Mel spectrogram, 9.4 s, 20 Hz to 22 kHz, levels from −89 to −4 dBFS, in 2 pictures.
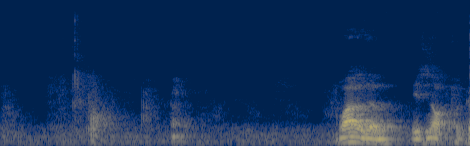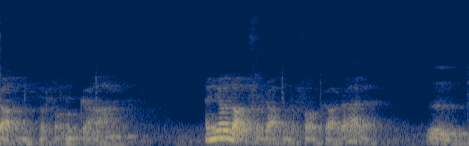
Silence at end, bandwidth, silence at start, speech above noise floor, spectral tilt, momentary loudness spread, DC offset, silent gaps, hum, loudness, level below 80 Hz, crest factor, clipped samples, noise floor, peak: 0 s; 16.5 kHz; 0 s; 27 dB; -10 dB/octave; 24 LU; under 0.1%; none; none; -37 LUFS; -58 dBFS; 22 dB; under 0.1%; -63 dBFS; -18 dBFS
